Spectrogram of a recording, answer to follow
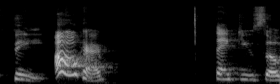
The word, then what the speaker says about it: Phi: For whatever reason, they pronounce it Phi.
